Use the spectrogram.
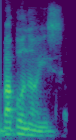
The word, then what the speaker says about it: PäPöNoize: A ver cómo se pronuncia exactamente. Sí, no, tal cual lo has dicho, Papo Noise.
